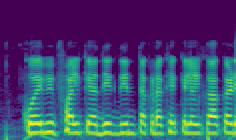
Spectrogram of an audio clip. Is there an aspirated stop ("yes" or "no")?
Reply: yes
